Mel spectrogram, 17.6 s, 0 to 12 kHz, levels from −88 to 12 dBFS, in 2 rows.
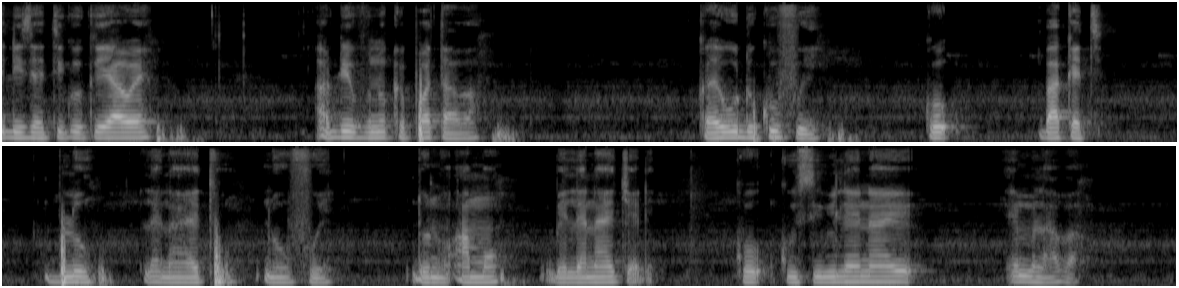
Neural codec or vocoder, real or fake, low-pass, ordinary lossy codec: none; real; 10.8 kHz; Opus, 24 kbps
